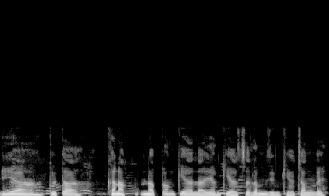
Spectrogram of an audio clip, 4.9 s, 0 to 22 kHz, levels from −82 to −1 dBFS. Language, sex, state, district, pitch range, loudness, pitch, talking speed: Wancho, male, Arunachal Pradesh, Longding, 140-150 Hz, -16 LUFS, 145 Hz, 145 wpm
